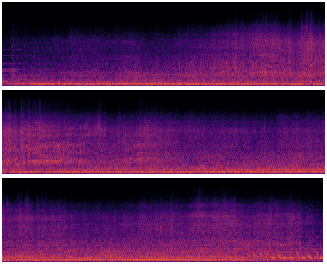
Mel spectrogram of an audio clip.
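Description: Tanks on the move: a steady low engine drone with a broad noisy rush over it, holding at much the same level throughout.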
